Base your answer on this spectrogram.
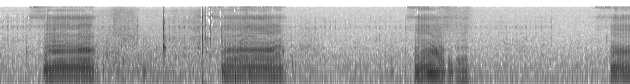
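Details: Amora, a French Bulldog, snores: rough, buzzy inhalation snores of about one second each, four of them repeating roughly every three to four seconds, with quiet breathing and a few small clicks between.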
